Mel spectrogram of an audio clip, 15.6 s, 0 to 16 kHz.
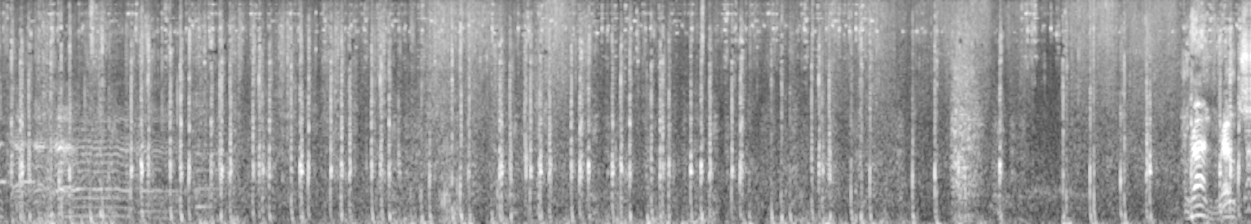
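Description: Hooves of a galloping horse in The Witcher 3 pound in a fast, steady clip-clop rhythm, close and continuous, with game dialogue and music layered over them.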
